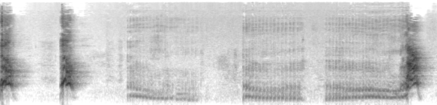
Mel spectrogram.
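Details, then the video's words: A friend's dog responds to a dog whistle too high for human ears, giving two sharp barks followed by three long, low rattling growls, the last one rising into another bark. "Dog whistle reaction"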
